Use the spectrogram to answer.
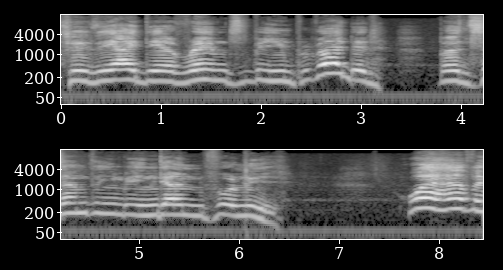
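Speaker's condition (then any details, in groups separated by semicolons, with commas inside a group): Cerebral palsy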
